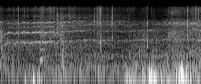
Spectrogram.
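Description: Battery-powered Kid Trax Real Rigs ride-on toy truck driving, its small electric motor whining steadily, with low rumbling from its plastic wheels on concrete in the second half.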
